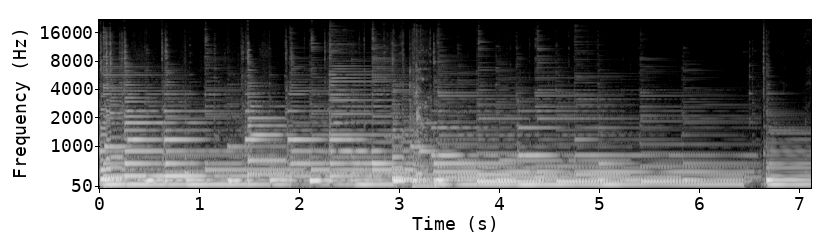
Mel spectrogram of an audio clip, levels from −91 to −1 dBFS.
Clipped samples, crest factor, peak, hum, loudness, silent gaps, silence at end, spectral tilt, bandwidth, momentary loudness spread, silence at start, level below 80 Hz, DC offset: under 0.1%; 16 dB; -4 dBFS; none; -20 LUFS; none; 0 s; -8.5 dB/octave; 10.5 kHz; 8 LU; 0 s; -42 dBFS; under 0.1%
